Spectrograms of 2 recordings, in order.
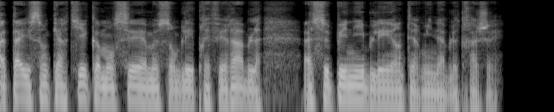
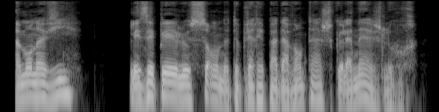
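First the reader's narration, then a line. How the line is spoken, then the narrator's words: Gloomy reply. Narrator (French): répondit le prince d'un ton lugubre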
